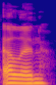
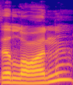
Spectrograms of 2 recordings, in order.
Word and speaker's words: Elon: you pronounce his name Oh I thought it was Ellen Ellen musk wait really it's Elon Elon yeah yeah Elon okay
